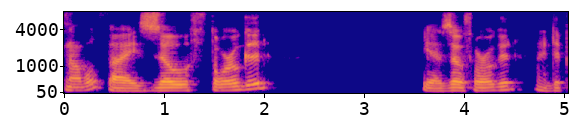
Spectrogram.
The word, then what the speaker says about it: Thorogood: Yeah, Zoe Thorogood. I did pronounce that right.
